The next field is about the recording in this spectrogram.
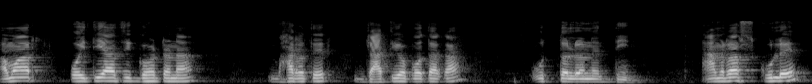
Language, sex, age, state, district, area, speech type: Bengali, male, 30-45, West Bengal, Uttar Dinajpur, urban, spontaneous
